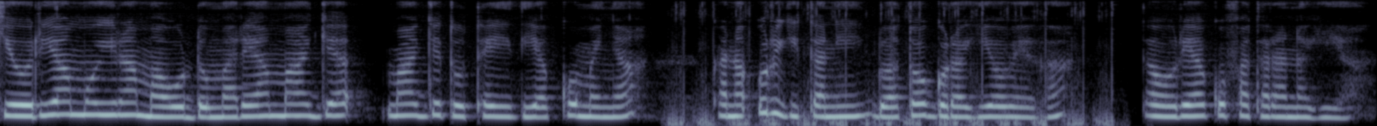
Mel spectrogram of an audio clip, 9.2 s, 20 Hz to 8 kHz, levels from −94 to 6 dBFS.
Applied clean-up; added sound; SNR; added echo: none; Mechanisms; 16 dB; none.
